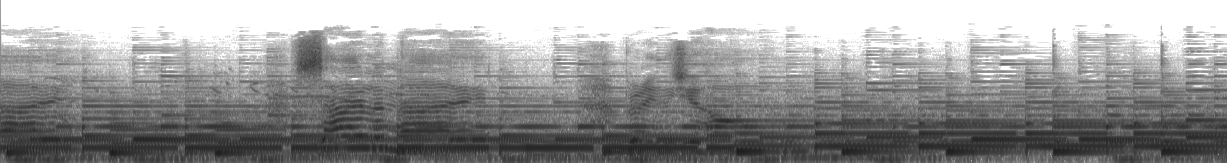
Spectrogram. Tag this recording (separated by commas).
Music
